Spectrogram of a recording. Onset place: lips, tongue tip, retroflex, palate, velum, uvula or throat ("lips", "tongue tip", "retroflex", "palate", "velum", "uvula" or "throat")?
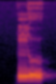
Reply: palate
